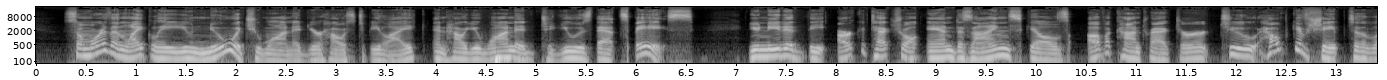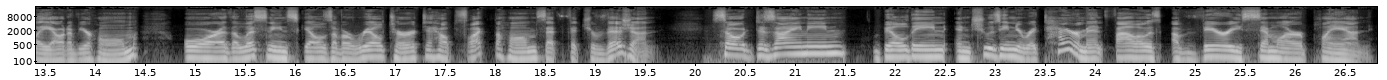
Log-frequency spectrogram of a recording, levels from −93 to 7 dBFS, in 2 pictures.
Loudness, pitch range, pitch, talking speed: -22 LUFS, 115-150 Hz, 130 Hz, 155 wpm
